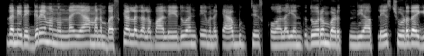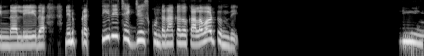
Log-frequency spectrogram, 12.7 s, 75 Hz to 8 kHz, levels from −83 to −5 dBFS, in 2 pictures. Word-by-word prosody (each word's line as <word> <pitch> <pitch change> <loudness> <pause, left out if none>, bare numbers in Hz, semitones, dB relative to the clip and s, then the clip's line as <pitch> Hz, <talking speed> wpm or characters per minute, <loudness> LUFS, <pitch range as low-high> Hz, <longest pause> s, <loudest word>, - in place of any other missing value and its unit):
దాని 225 -1 +4
దగ్గరేమన్నా 230 +3 0
ఉన్నాయా? 205 +1 0
మనం 200 -1 -2
బసుకెళ్లగలమా? 200 -2 0
లేదు 190 +2 -2
అంటే 205 +1 -9
ఏమన్నా 200 0 -7
క్యాబ్ 195 +2 -2
బుక్ 195 -3 -11
చేసుకోవాలా? 190 -2 -5
ఎంత 195 +2 -8
దూరం 225 0 +2
పడుతుంది? 195 -1 -4
ఆ - - +1
ప్లేస్ 205 +2 -2
చూడదగిందా 200 -3 +3
లేదా? 195 +1 +3 0.3
నేను 250 -1 +2
ప్రతీదీ 355 - +1
చెక్ 285 -10 +1
చేసుకుంటా. 240 -6 0
నాకదొక 220 -1 +1
అలవాటుంది. 220 - +3 2.5
హ్మ్. 245 -5 +2
205 Hz, 120 wpm, -21 LUFS, 195-225 Hz, 2.5 s, దాని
